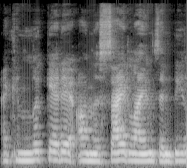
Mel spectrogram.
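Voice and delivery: ordinary talk, nothing marked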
